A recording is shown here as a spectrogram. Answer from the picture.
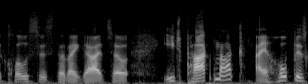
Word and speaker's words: Echpochmak: name ecmp no they the CH is supposed to be pronounced as chili so it' be each pacm each pacm I believe I said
